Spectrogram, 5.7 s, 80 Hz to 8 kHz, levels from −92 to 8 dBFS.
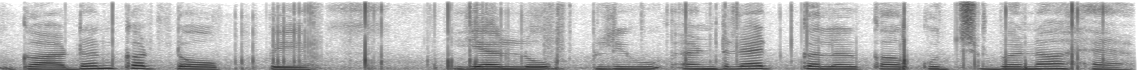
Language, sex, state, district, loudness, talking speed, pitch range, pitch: Hindi, female, Punjab, Fazilka, -20 LUFS, 135 wpm, 245-270 Hz, 250 Hz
